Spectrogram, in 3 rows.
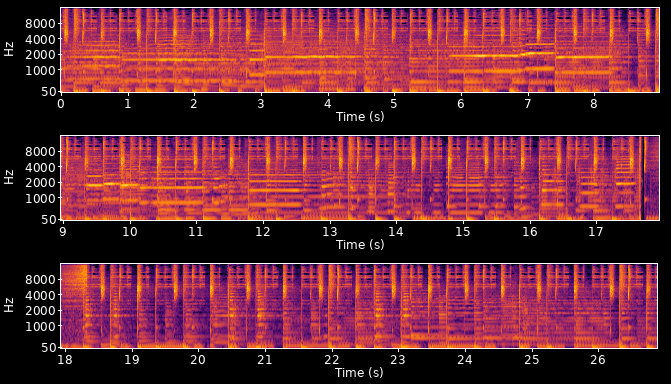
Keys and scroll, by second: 5.1 ctrl+t, 23.9 ctrl+t.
